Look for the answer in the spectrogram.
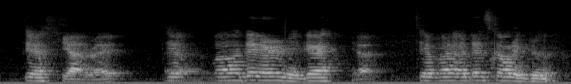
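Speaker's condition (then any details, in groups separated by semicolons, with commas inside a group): Muscular dystrophy; diagnosed around age 6 or 7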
